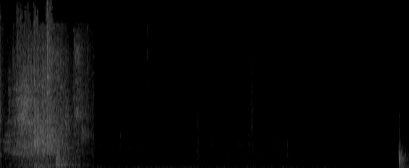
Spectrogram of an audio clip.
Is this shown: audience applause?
no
